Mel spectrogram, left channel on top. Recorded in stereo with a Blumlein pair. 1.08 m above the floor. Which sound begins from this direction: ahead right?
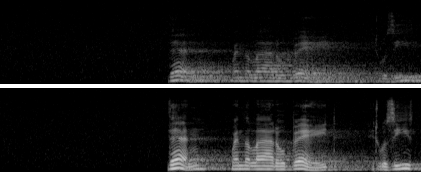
A man speaking, at 1.7 s.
